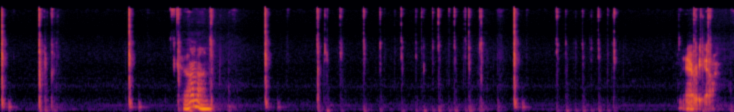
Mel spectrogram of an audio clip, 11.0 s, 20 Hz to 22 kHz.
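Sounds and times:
computer keystrokes and clicks: 0.0s - 0.9s, 1.9s - 3.3s, 4.8s - 9.4s.

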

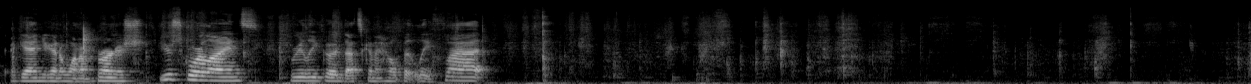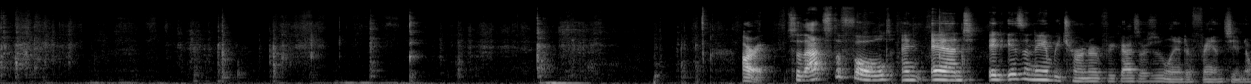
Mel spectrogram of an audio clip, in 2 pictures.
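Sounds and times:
soft low thump: 17.9s - 18.4s.

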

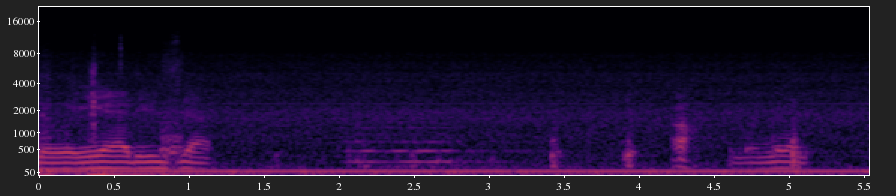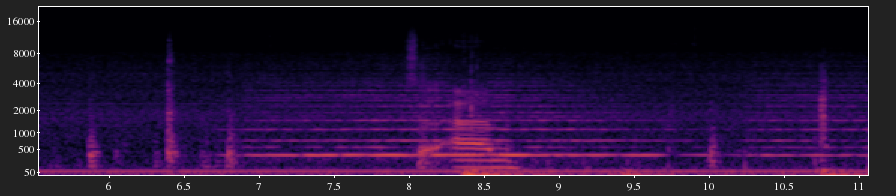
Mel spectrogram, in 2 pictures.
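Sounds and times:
low mains hum: 0.0s - 11.0s
sustained string chord: 2.0s - 3.2s, 6.7s - 11.0s
sampled string notes on keyboard: 2.0s - 3.5s, 6.6s - 11.0s.

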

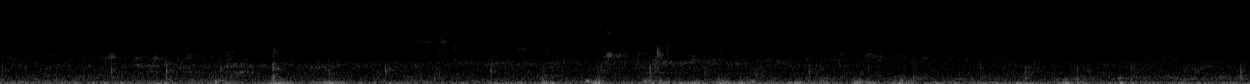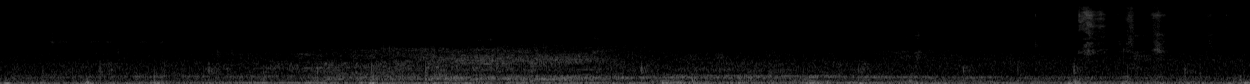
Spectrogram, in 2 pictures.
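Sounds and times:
distant traffic hum: 0.0s - 25.0s
footsteps on pavement: 0.0s - 25.0s.

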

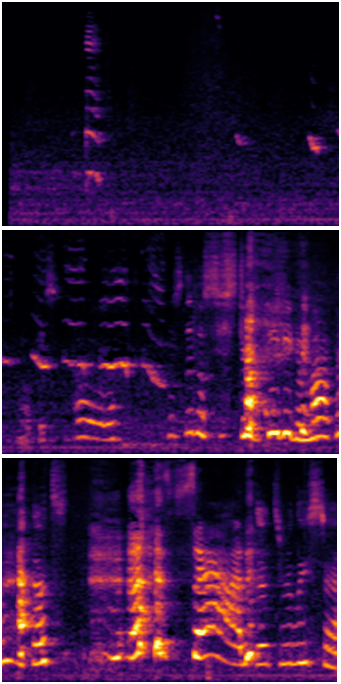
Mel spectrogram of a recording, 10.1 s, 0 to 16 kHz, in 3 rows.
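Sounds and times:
puppy whimpering: 0.7s - 1.2s, 2.3s - 5.3s
puppy yelp: 0.7s - 1.2s, 2.3s - 5.1s.

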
